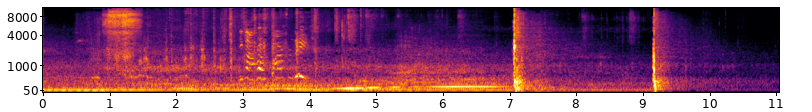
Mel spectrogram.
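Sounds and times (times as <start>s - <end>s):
firework bangs: 7.0s - 7.8s, 9.1s - 10.0s
echo of firework: 7.0s - 8.0s, 9.1s - 10.3s.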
